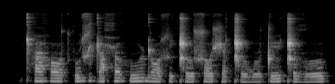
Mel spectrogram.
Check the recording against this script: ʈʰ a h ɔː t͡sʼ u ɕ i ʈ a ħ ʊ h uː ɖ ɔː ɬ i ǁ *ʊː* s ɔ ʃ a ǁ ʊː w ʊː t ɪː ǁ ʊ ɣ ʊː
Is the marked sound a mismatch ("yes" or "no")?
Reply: no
